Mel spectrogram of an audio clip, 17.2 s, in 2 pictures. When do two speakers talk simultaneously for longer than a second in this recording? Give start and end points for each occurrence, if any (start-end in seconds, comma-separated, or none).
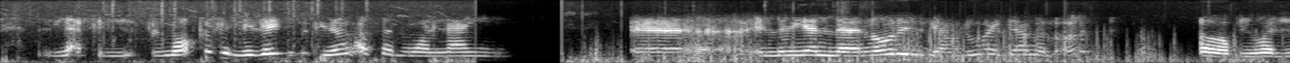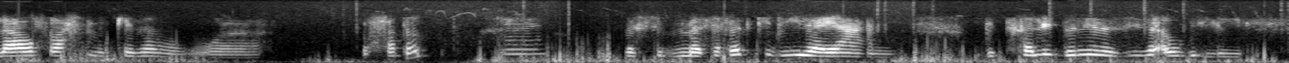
none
